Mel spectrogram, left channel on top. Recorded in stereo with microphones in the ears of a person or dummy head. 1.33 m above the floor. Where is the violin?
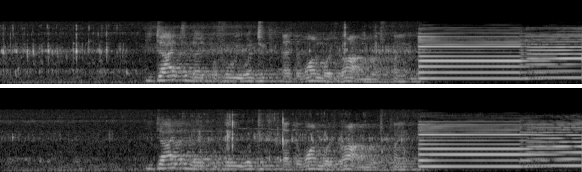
15° left (ahead or behind), 3.5 m.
